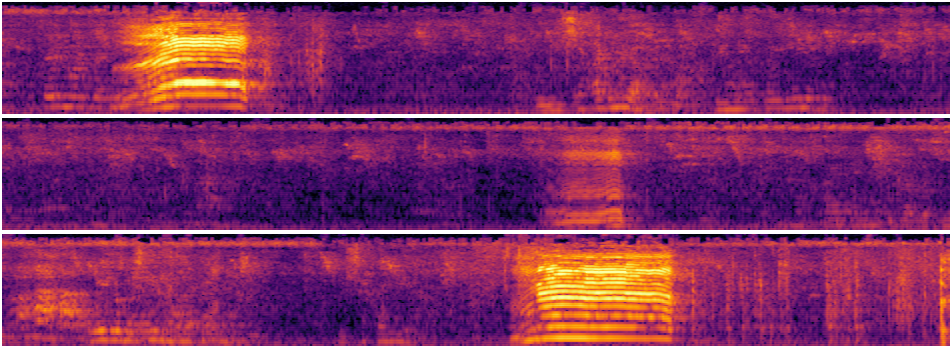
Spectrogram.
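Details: Goat bleating around a kidding, single newborn male kid present; two loud quavering harmonic bleats about fourteen seconds apart, a few fainter short bleats between, over a quiet steady background hum.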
